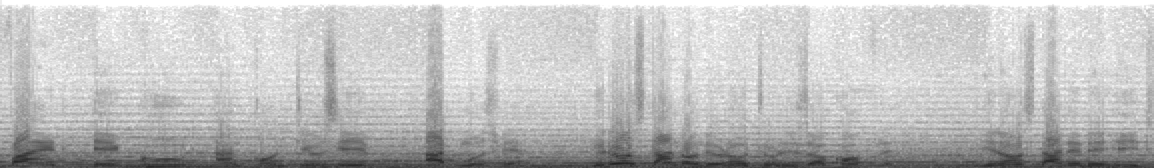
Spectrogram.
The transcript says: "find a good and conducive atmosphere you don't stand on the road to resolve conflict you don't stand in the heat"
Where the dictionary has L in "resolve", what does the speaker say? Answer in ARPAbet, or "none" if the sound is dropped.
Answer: none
